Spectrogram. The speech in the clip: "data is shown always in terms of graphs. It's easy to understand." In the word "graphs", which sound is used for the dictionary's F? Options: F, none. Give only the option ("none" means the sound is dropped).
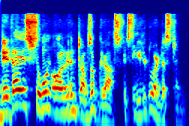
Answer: none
